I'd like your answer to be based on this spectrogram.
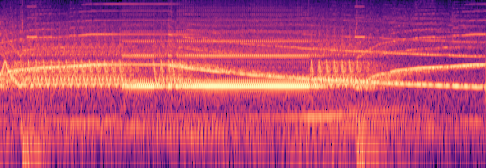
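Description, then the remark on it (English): A loud siren of a stolen ambulance wails continuously, its pitch sweeping slowly up and down over rumbling traffic noise, steady throughout. “Well, you guys got a stolen ambulance.”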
